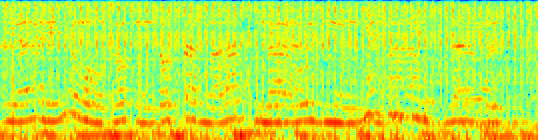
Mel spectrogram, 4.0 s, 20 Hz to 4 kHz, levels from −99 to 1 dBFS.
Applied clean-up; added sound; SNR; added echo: none; Tools; 4 dB; reverberation time 0.2 s.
